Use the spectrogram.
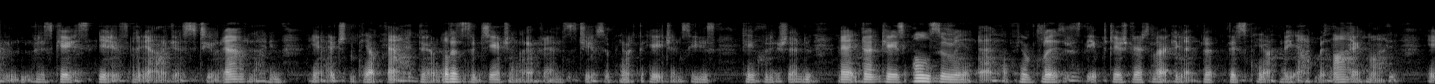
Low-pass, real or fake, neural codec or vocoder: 7.2 kHz; fake; autoencoder, 22.05 kHz, a latent of 192 numbers a frame, VITS, trained on one speaker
